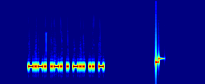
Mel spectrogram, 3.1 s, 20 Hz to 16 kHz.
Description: Morse code, heard as a keyed tone, about 50 wpm, 700 Hz. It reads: CREDIT
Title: Sentences from Top 1000 Words - New Word Drill - 50wpm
